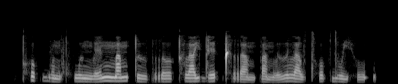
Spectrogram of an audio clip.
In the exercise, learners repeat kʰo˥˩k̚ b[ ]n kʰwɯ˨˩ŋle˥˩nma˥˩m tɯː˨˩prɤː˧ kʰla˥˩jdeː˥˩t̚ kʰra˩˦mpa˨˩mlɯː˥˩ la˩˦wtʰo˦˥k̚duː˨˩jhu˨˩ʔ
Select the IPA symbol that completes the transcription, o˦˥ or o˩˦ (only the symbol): o˩˦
